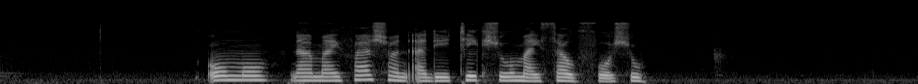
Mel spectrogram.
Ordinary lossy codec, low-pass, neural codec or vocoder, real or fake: none; 7.2 kHz; none; real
